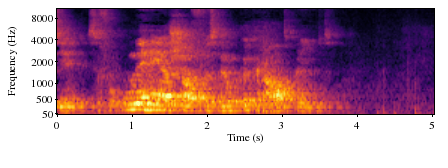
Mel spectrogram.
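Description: A man speaks calmly in an echoing room.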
